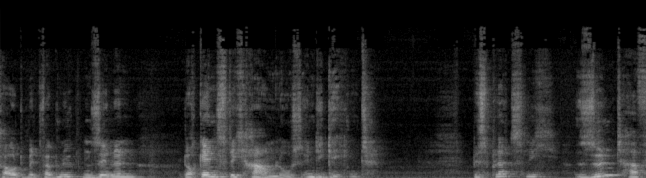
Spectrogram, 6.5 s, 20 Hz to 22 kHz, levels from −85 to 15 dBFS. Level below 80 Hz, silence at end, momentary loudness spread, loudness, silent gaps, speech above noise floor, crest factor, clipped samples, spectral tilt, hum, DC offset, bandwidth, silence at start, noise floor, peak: -54 dBFS; 0 s; 15 LU; -24 LUFS; none; 28 dB; 20 dB; under 0.1%; -4.5 dB/octave; none; under 0.1%; 19 kHz; 0 s; -51 dBFS; -4 dBFS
